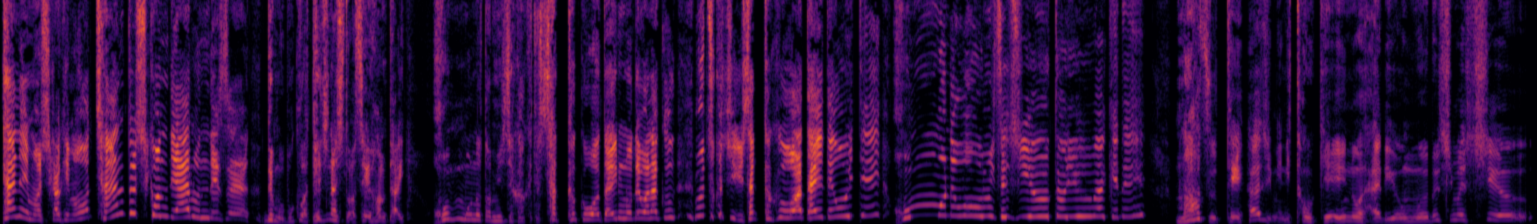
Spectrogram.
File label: male voice; セリフ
